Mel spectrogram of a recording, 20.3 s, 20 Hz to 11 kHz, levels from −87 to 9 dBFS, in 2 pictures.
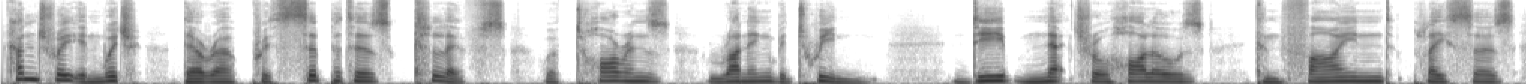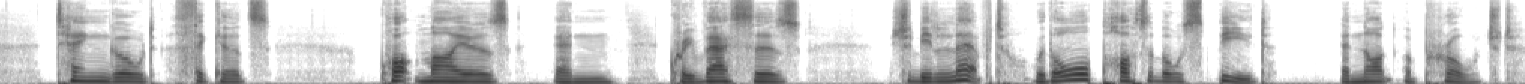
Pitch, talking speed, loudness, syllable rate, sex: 140 Hz, 90 wpm, -21 LUFS, 3.6 syllables/s, male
